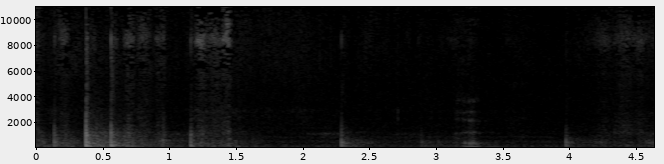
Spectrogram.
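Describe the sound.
Handwriting scratches out in short, scratchy strokes: a few quick clustered bursts at the start, then sparser single strokes spaced apart, all fairly faint.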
